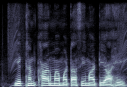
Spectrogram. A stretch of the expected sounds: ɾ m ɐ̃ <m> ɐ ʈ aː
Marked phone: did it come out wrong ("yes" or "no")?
no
